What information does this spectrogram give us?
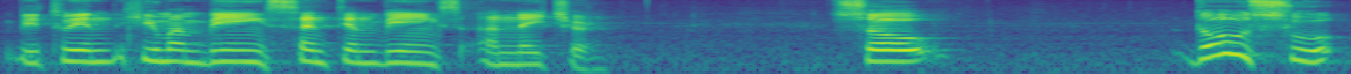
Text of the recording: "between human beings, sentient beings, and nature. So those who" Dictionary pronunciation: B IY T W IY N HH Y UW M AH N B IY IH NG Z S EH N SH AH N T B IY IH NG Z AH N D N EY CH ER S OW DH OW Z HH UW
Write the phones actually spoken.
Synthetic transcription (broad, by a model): B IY T W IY N HH Y UW M AH N B IY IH NG S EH N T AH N B IY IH NG S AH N N EY CH ER S OW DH OW S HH UW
